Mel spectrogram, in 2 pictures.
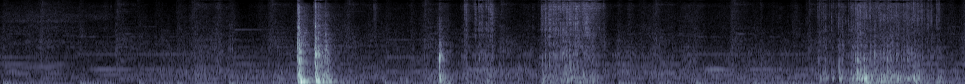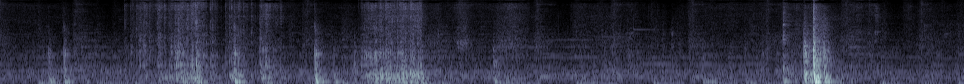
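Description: Background music, with the rustle and tearing of a leather seat cover being peeled off a foam seat cushion as its Velcro strips rip loose. There are several separate rips and pulls; the sharpest come about two seconds in and near the end.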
